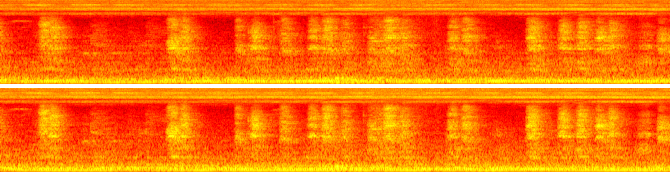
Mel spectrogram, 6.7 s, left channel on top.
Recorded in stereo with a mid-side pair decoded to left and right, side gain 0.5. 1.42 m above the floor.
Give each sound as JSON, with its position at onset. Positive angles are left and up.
{"t": 0.0, "sound": "an insect", "azimuth_deg": -40, "distance_m": 0.7}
